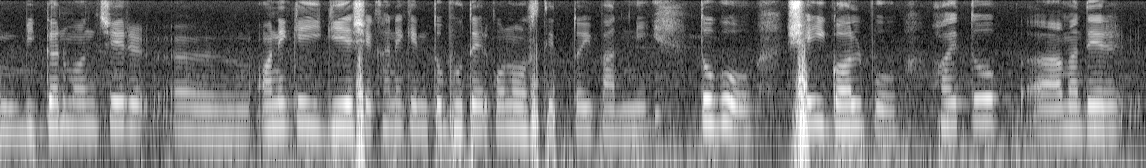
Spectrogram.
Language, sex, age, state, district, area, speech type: Bengali, female, 18-30, West Bengal, Purulia, urban, spontaneous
